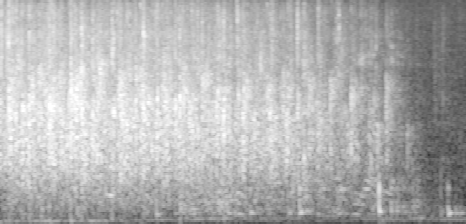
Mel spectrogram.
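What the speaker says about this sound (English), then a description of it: "Let's give him a round of applause." An audience applauds a speaker at an economics talk: a full burst of clapping that holds strong for a few seconds, then thins out and fades toward the end, with scattered individual claps.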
